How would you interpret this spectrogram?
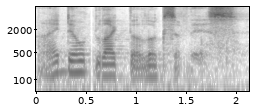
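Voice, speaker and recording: A man's voice: mid-range voice, steady tone, a little slow, loud music behind the voice. A man playing a young, brooding and determined prince in a video game cutscene. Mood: brooding, wary. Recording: clear background noise under dialogue.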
